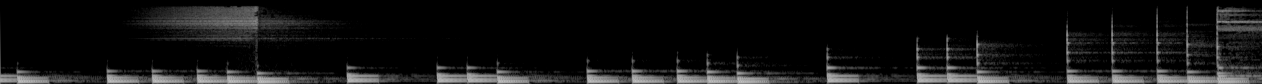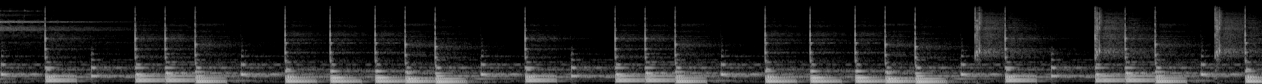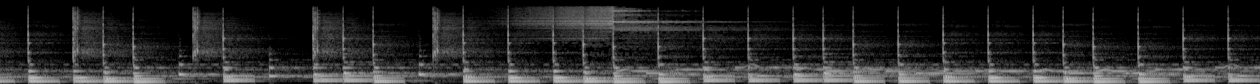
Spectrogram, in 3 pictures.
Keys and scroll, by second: 5.1 Escape, 13.0 Escape, 18.4 7, 18.9 3, 21.2 5, 22.2 6, 22.7 Return, 27.2 Escape.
